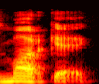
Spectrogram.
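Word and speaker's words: Marce: going to be market the us becomes an e the letter e pronounced marque and typically the vocative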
